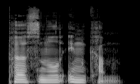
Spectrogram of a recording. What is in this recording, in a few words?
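"personal income", British English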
